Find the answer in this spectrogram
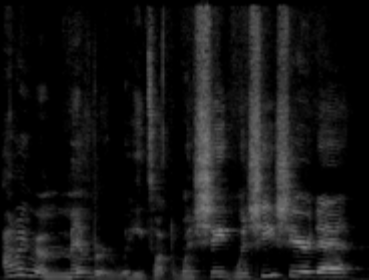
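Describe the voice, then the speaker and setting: A woman's voice: on the high side, big pitch swings, normal speed, a little mellow, roomy sound, slight background noise. A woman giving a casual reaction review of a reality show, talking bluntly with lots of fillers and some swearing. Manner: rambling, filler-heavy, blunt and profane.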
